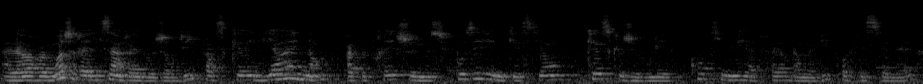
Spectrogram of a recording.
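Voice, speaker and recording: A woman's voice: medium pitch, brisk, few pauses. A woman in her forties, from France, answering interview questions in an earnest, composed way. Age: 40s. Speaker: volunteer manager. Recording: echoey room, far from mic, faint noise.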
